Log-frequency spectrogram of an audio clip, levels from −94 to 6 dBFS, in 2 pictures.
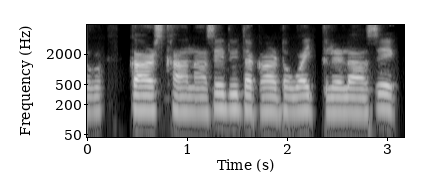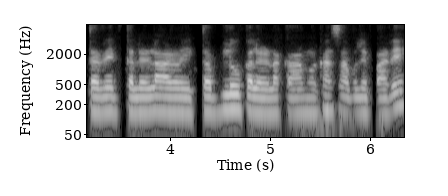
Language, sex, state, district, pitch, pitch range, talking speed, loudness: Nagamese, male, Nagaland, Dimapur, 145 Hz, 140-150 Hz, 215 wpm, -22 LUFS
